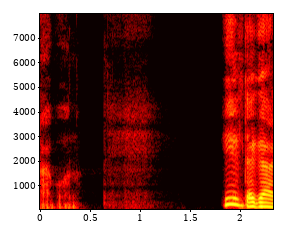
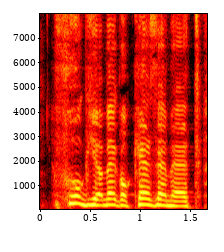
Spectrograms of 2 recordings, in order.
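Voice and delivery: worried, higher and louder offer of help; anxiously; 9 semitones higher, 7 dB louder than usual. A narrator's reading. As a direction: urge her to take his hand, louder. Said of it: "mondta aggodalmaskodva".

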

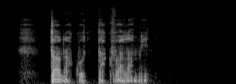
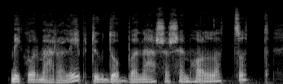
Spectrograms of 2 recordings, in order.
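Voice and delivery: usual speaking voice

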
